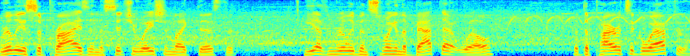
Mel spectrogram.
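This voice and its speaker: Fairly quick, fairly high-pitched male speech with fairly even intonation, dry and echo-free, with crowd noise in the background. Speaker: radio game analyst. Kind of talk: baseball radio analysis. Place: stadium.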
